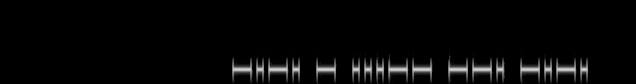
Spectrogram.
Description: Morse code, heard as a keyed tone, about 20 wpm, 700 Hz. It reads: CT3GC
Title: DXCC-100 Call Signs - 5 Characters - Repeated 3x - 20wpm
